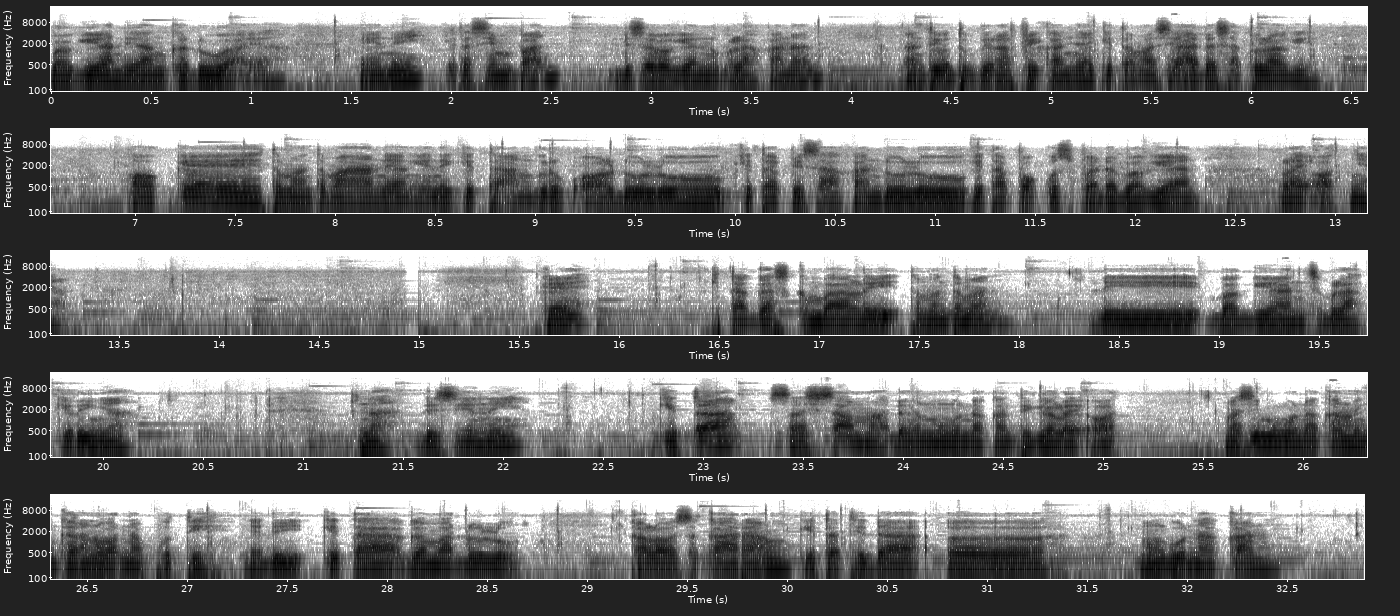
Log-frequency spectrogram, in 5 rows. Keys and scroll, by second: 20.8 F10, 20.9 F4, 21.0 F10, 22.0 z.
